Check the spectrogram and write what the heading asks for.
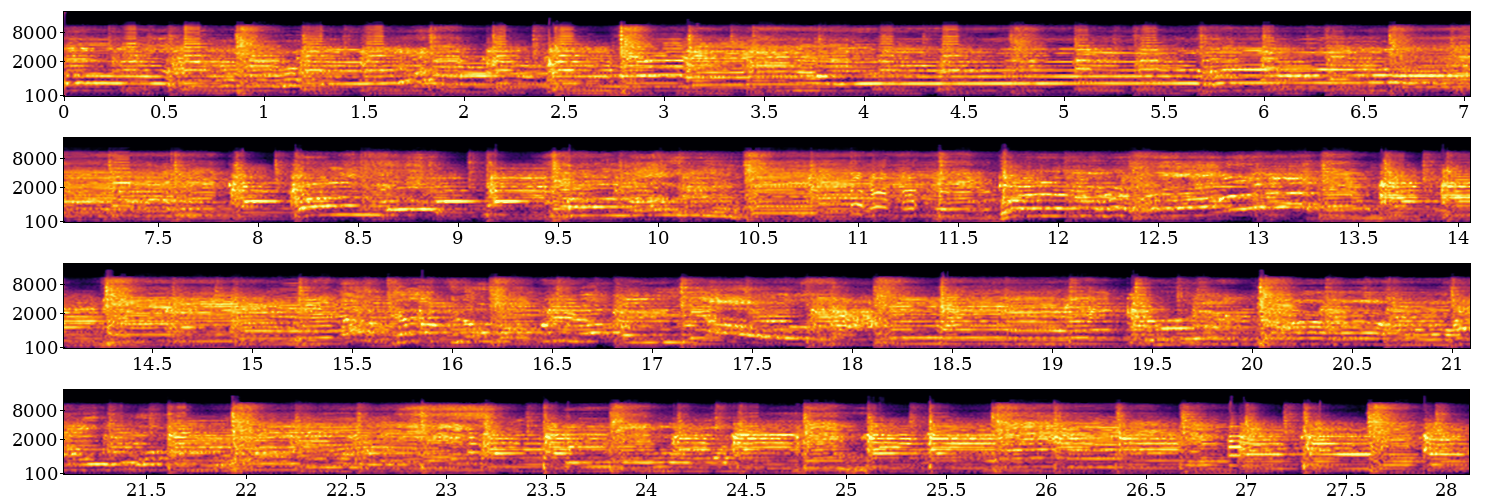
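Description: Live blues band playing, with trumpet, alto saxophone and electric guitar, and a male singer's voice in the middle part.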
